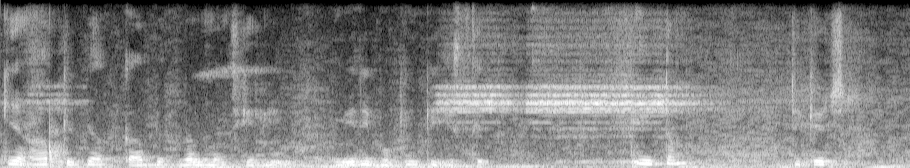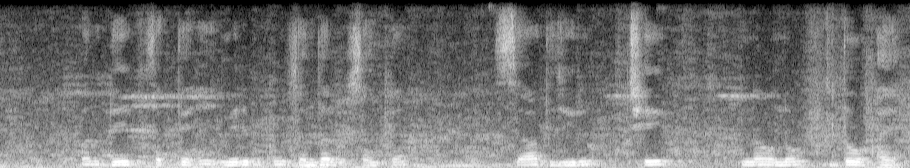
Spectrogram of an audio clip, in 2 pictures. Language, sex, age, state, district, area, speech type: Hindi, male, 45-60, Uttar Pradesh, Ayodhya, rural, read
